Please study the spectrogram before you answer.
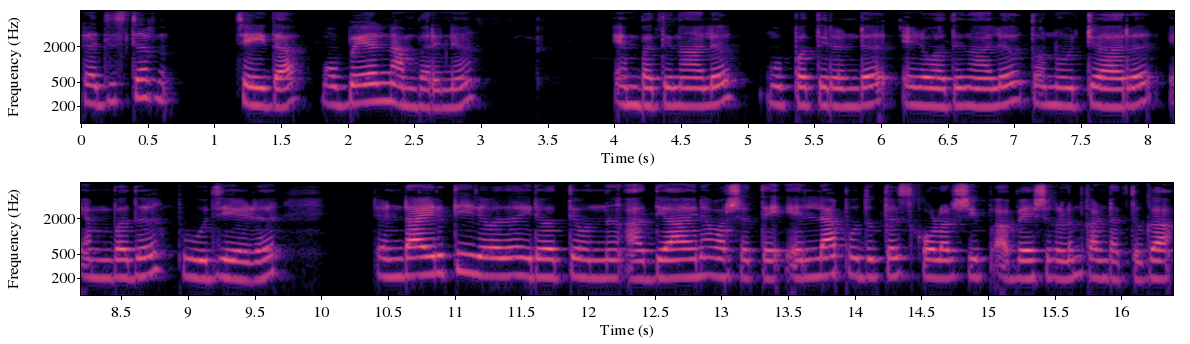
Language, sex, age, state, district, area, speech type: Malayalam, female, 18-30, Kerala, Wayanad, rural, read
